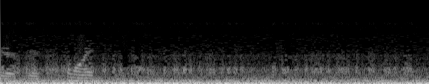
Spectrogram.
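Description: Car driving along a highway, heard from inside the cabin: a steady low rumble of road and engine noise.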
